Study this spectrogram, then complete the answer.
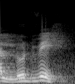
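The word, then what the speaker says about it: Ludwig: हाँ, आई जी आ जाए तो उस वहां पे साउंड निकलेगा इश, जैसे कि ये होनिश, ये बना क्यूनिश, ये बना लुडविश, ये बना उलरिश।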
